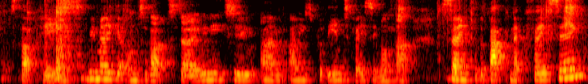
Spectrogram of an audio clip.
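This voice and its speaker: In an echoey home kitchen with noise in the background, a Yorkshire woman runs a live sewing tutorial, talking and musing aloud as she goes. She speaks at a moderate pace in a mid-range voice.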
